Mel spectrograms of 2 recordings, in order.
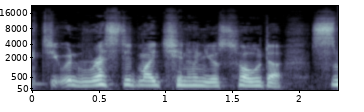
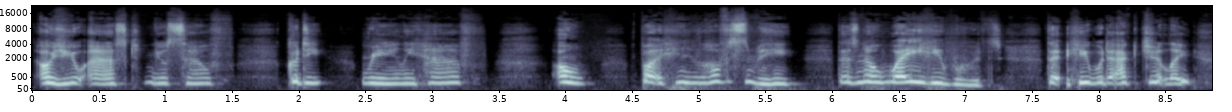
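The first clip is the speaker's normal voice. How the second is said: higher-pitched taunting; mocking mimicry; 7 semitones higher than usual. Captor voices captive's doubts about his love, mocking. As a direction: mimic the victim's disbelief in a high voice. Mocks the captive's frightened thoughts.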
